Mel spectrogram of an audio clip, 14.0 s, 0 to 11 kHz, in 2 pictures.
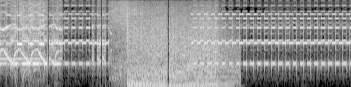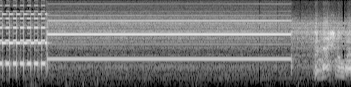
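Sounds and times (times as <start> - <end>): rapid electronic alert beeping: 0.0 - 2.3, 3.5 - 8.0
steady warning alarm tone: 0.0 - 2.3, 3.8 - 12.9
low rumble: 2.2 - 4.8.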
